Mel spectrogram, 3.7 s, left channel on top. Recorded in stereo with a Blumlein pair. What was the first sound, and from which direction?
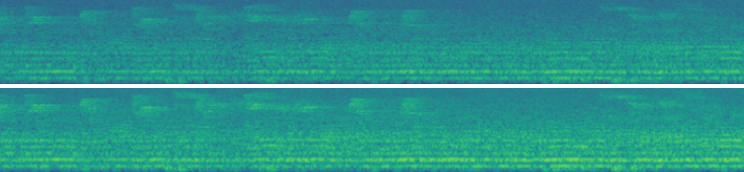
An insect, 65° right.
